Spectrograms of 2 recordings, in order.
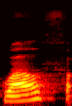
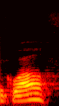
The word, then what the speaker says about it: Guelph: Well, most people like to spell it G-W-E-L-F, which I'm okay with, honestly. – But you actually spell it G-U-E-L-P-H, right? – That's correct, yeah.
